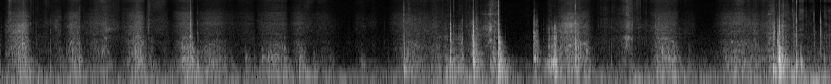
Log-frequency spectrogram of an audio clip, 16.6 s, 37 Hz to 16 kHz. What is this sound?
Sound effects > Vehicles
Pulling Seatbelt in Car
The pulling sound of a seatbelt. Recorded with a 1st Generation DJI Mic and Processed with ocenAudio
belt, car, passenger, pulling, safety, seat, seatbelt, vehicle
